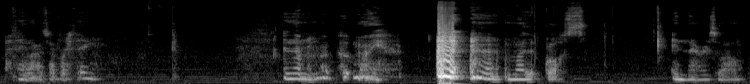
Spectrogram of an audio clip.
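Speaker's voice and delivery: soft unvoiced whisper throughout. Real, not acted. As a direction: keep it hushed, barely voiced. Quiet whispered chat at home.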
